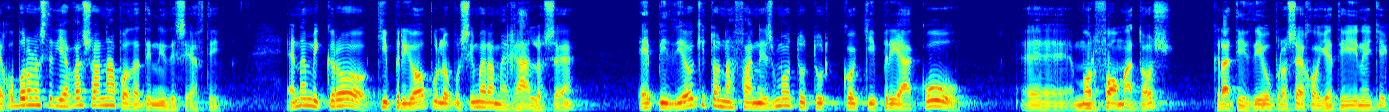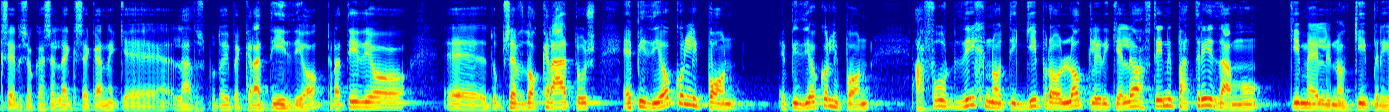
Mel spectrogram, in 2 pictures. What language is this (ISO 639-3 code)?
ell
